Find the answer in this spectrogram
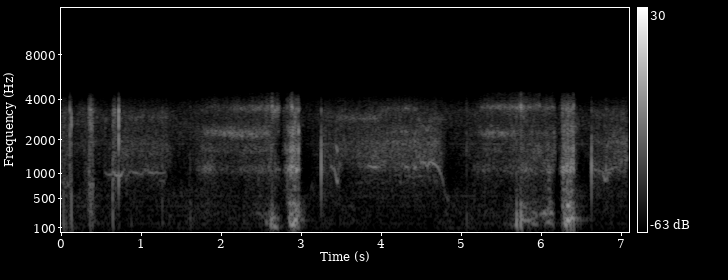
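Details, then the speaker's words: Person snoring loudly while asleep, keeping others awake: two loud rattling snores a few seconds apart, with quieter breathing and faint whistling in between. "what? You're keeping us awake when you're sleeping. We need to try and get some sleep now."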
